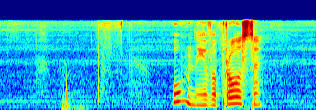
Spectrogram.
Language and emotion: Russian, sad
